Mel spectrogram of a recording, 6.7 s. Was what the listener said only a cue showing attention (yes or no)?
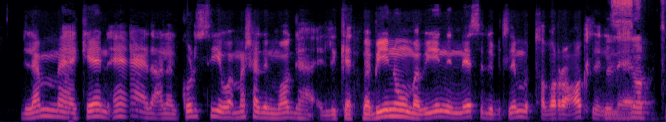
no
